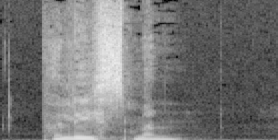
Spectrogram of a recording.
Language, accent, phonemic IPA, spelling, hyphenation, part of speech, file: English, UK, /pəˈliːsmən/, policeman, po‧lice‧man, noun, En-uk-policeman.ogg
- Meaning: 1. A police officer, usually a male 2. A glass rod capped at one end with rubber, used in a chemistry laboratory for gravimetric analysis 3. Any skipper of the genus Coeliades 4. Synonym of enforcer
